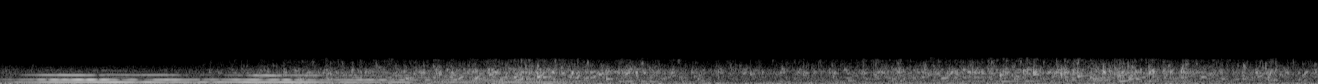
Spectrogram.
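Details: A deep whale moan with rich overtones holds for roughly five seconds, then gives way to dense, churning underwater noise.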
